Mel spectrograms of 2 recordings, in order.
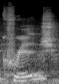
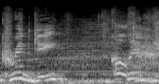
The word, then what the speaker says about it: Kridgi: It's very simple. It's hard D, hard G.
